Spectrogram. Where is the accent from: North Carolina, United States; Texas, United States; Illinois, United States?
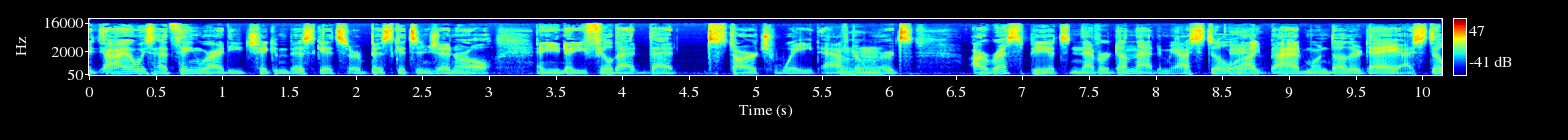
North Carolina, United States; Raleigh; also born or lived in San Jose; I'm from... born in San Jose, California. Okay, there's a child, when I was nine, I moved to Raleigh.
